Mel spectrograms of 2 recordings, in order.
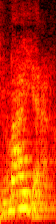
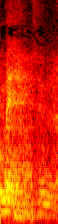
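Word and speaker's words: مية: In Egypt, one of the key words for water is Maya. It is not pronounced the same way in any other Arabic country. If you went to Saudi Arabia, they would say Ma or Meh. Only in Egypt is it pronounced Maya.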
